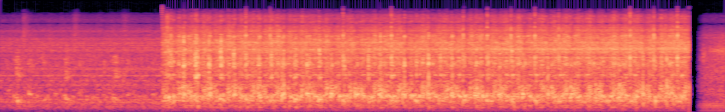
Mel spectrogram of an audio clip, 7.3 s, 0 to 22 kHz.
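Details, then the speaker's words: Flood-damaged 2012 Ford Focus (submerged to roof in hurricane), manual, clutch engaged, cranking with spark plugs out: fast even starter churn, no firing, rapid chuffing as open cylinders expel water and transmission fluid, cylinder one spitting water. "it's spitting out uh my transmission fluid and the water water which is nice going to keep cranking it get all that water out of"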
